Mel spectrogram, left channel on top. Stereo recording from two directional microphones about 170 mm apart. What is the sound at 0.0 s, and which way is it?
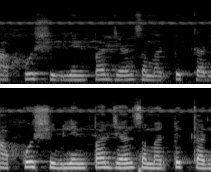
Speech, 45° right (ahead or behind).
